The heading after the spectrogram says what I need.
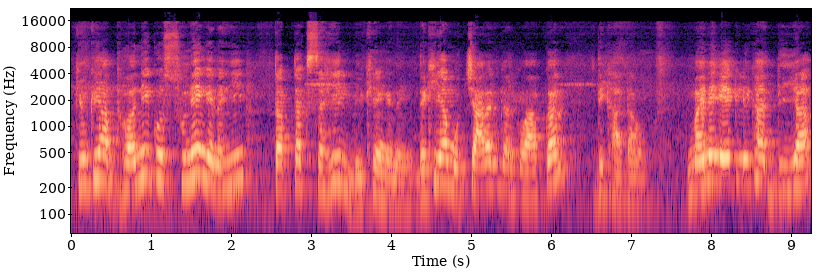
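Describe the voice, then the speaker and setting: A man teaching a Hindi lesson, addressing students directly and sounding out each syllable with deliberate stress. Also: high voice, a little mellow, reverberant, muffled recording, slight background noise. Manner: slow, stressing each syllable aloud to demonstrate. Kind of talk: classroom lesson.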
